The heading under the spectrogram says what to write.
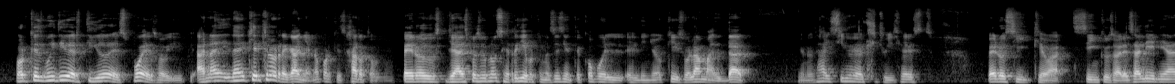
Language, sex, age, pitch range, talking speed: Spanish, male, 20-39, 95-130 Hz, 260 wpm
